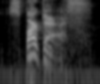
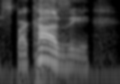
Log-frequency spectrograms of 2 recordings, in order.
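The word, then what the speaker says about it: Sparkasse: They drilled through a thick concrete wall at a branch of uh spark ass p a r ks. Sparkass. Um, in the western that's not how you pronounce that. Sparcazi probably and gelen kurchchurchin.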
